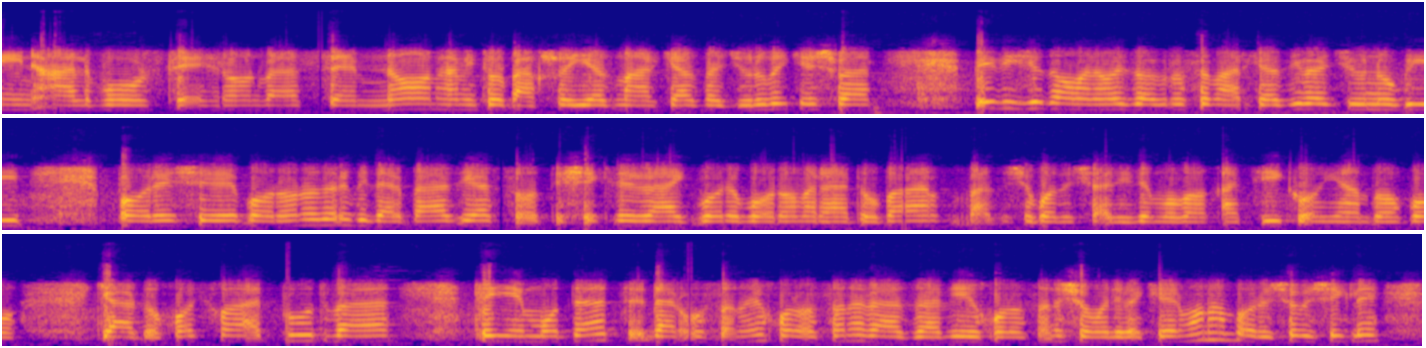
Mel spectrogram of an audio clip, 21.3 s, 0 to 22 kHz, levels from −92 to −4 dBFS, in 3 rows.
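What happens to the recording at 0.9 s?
Nothing goes wrong at 0.9 s; the audio carries on intact through that moment, with no dropout, click or distortion.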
